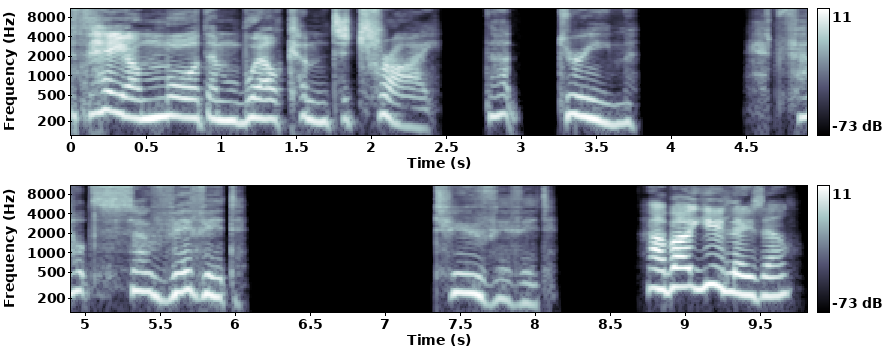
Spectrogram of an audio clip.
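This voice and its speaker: A woman playing a guarded, sardonic young cleric of a dark goddess in a video game, with a dry, wry delivery. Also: fairly high pitch, no room sound, natural voice. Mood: hesitant, tender, then teasing. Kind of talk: dramatic video game voice acting. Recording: very dry close studio recording.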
